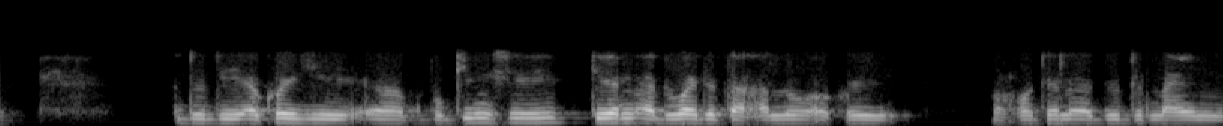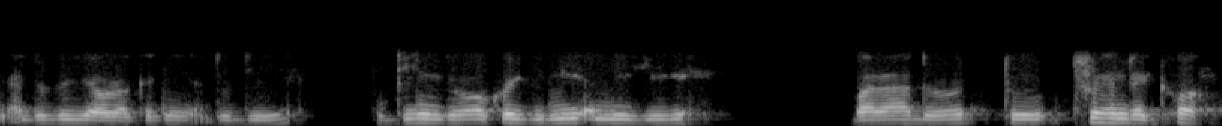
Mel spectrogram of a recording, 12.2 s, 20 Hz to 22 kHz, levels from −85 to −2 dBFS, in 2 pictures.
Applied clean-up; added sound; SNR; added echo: neural mask model Resemble Enhance denoiser.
